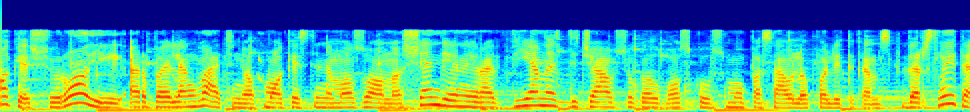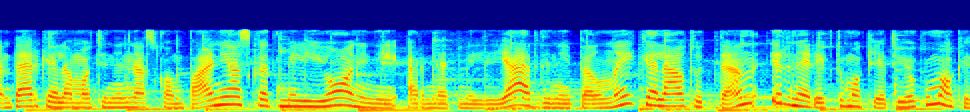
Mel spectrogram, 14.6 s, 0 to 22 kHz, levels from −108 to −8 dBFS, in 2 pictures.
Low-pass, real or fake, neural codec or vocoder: 7.2 kHz; real; none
